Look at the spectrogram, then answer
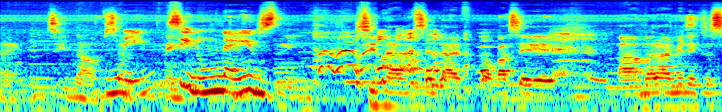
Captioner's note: laughs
